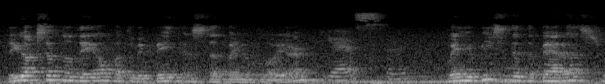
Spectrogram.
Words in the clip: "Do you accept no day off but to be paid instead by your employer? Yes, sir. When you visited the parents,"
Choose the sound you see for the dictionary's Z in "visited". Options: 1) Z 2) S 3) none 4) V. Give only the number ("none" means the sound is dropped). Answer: 2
